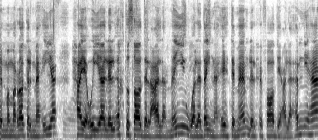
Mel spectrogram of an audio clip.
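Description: The voice comes at a fairly slow pace with ordinary pitch variation over light background noise, in a dry sound with no echo. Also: man. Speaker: navy spokesperson. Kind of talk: TV news interview. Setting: remote video link. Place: studio. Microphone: lapel.

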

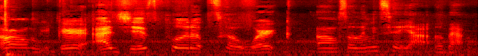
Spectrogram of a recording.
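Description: A woman talks at a moderate pace with big swings in loudness. The sound is dry with no echo, and background noise is noticeable. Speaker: vlogger. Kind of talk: casual vlog chat. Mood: happy, amused storytelling. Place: car. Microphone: phone near.

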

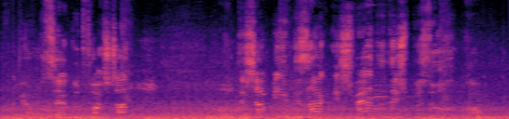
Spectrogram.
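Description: Music plays in the background. A man is speaking. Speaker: vlogger passenger. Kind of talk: casual vlog chat. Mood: cheerful, joking. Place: car.

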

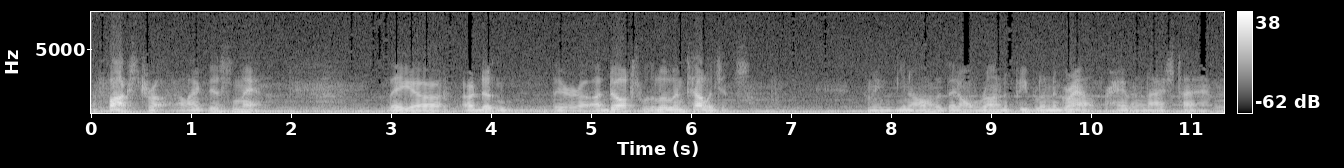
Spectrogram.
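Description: With clear music in the background, a man speaks at a moderate pace and with fairly even intonation, leaving long, frequent pauses. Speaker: interviewee. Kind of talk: interview answer. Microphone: old recording.

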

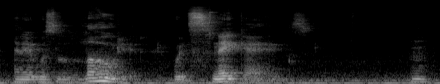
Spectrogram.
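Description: A man speaks in audible room echo. Light background noise is present. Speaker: storyteller. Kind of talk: spoken story monologue. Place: studio.

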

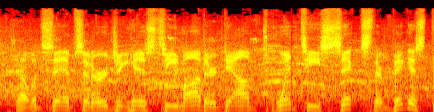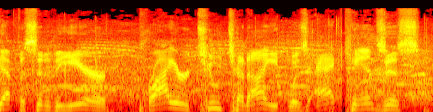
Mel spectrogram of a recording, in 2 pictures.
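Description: A man's fairly high voice at a fairly slow pace, very even in loudness, with noticeable background noise. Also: ordinary pitch variation. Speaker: play-by-play commentator. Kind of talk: live sports commentary. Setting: arena broadcast, basketball game. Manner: clipped, excited, call-by-call delivery.

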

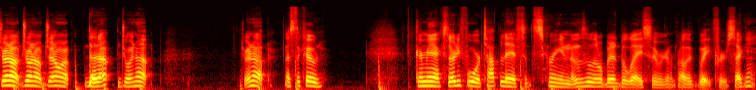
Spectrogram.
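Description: Against a quiet background with a dry sound with no echo, a woman speaks in an animated tone with ordinary pitch variation and long, frequent pauses. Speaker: gaming streamer. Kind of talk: live gameplay stream chat. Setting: home VR setup, live stream. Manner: fast talker. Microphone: headset.

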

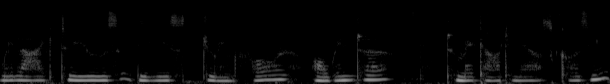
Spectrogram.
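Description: A woman's somewhat breathy voice has a dark, mellow tone and monotone, flat intonation at a very slow pace. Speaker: crafts host. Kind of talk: calm tutorial chat. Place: home room.

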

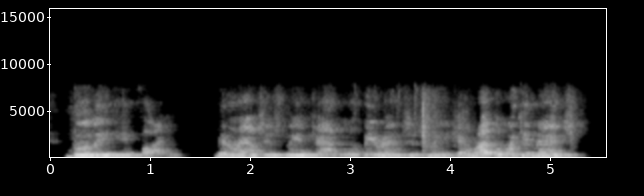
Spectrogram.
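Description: A man talks with audible echo from the room around him. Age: 70s. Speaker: public commenter at county meeting. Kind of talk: public comment. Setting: county commission meeting.

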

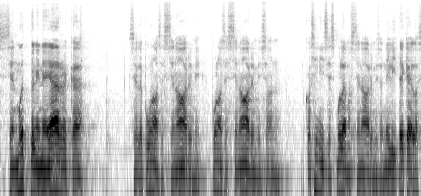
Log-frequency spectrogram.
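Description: Fairly low in pitch, a man speaks in an unremarkable speaking voice. His pitch varies in an ordinary way. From Estonia, Võru County. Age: 50s. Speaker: author and politician. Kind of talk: book launch conversation.

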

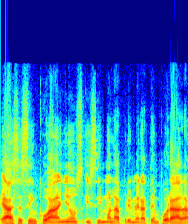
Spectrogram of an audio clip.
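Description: A man's fairly high voice, bright and sharp in tone, with ordinary pitch variation. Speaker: TV producer. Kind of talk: promotional interview chat. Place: studio.

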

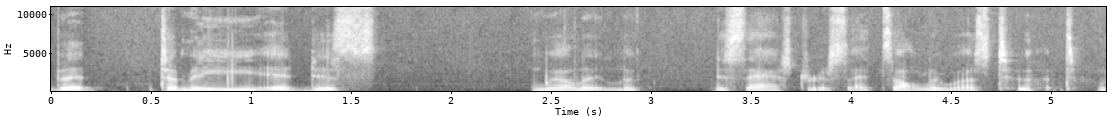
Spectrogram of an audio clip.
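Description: In a southern Indiana accent, a woman talks at a fairly slow pace. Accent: Southern Indiana rural American. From Griffin, Indiana. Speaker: tornado survivor. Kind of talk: interview answer. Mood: somber recollection. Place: home room. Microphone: lapel.

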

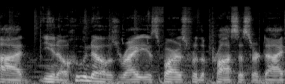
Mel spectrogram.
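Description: A man's fairly quick speech plays with music in the background. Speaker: PC tech YouTuber. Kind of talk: casual tech news talk.

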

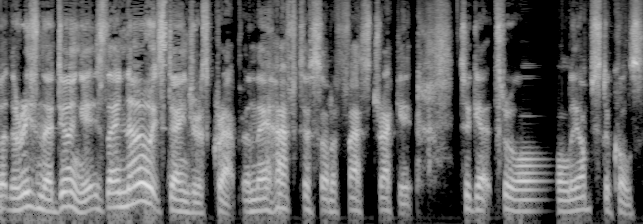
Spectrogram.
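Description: A man with a British accent talks at a fairly quick pace in a fairly high pitch, with ordinary pitch variation and a dry sound with no echo. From England. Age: 70s. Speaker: retired physician; podcast guest. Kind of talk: interview. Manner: jovial, laughs often. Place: home room. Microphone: webcam.

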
